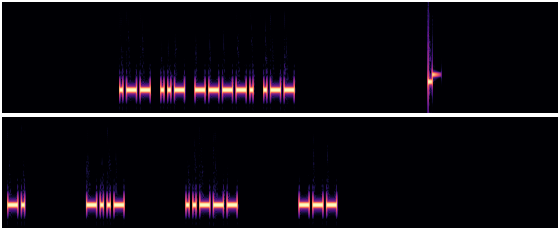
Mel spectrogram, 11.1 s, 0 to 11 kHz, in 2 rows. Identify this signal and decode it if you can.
Morse code, heard as a keyed tone, about 36 wpm, spaced as for 18 wpm, 700 Hz. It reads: WU9W NX2O
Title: USA Call Signs - 4 Characters - 6x Character Spacing - 35wpm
